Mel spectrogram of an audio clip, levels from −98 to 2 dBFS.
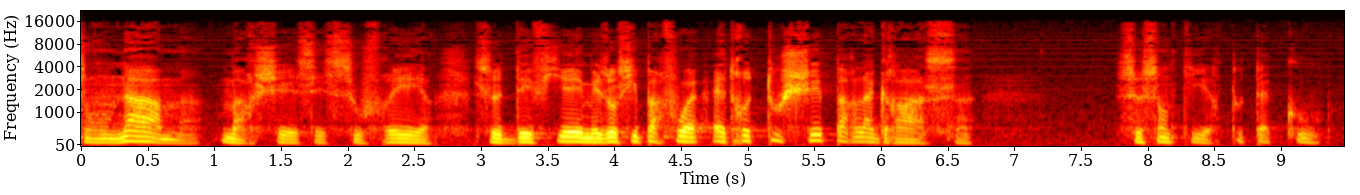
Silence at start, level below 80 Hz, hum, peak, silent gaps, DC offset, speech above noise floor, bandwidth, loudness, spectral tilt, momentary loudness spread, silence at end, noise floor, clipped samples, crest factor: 0 s; -58 dBFS; none; -4 dBFS; none; under 0.1%; 37 dB; 16.5 kHz; -23 LUFS; -5.5 dB/octave; 16 LU; 0.2 s; -59 dBFS; under 0.1%; 20 dB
